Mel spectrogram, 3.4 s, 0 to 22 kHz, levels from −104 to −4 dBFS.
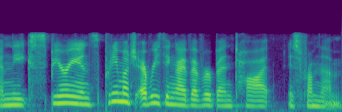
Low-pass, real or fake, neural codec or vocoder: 7.2 kHz; real; none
